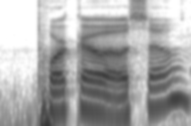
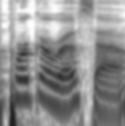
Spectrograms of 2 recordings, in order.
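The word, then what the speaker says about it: Porco Rosso: get the name wrong is it Porco ooso oh Porco Roso Roso yeah that one's really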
